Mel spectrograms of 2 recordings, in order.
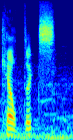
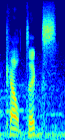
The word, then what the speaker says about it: Celtics: folklore Dublin drone yes it's spelled like the basketball team in Boston Massachusetts but it's pronounced Celtx actually the first time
